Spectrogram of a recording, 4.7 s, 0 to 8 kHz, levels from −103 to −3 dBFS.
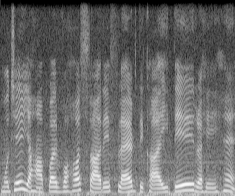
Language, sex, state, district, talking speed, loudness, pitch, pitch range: Hindi, female, Madhya Pradesh, Katni, 125 wpm, -14 LUFS, 195 Hz, 175-220 Hz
